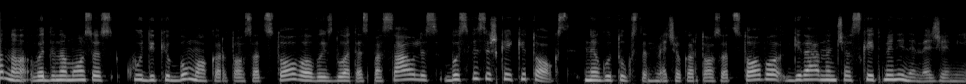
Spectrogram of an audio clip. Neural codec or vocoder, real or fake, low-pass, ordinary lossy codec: none; real; 10.8 kHz; Opus, 16 kbps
